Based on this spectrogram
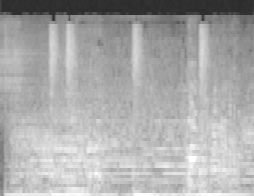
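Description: Lions roar and growl in deep, loud, layered rumbles that run without pause, with a few stronger surges standing out, and no talk.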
